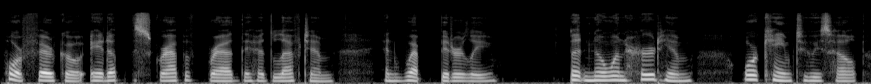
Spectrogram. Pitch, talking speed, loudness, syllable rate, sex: 175 Hz, 170 wpm, -19 LUFS, 4.4 syllables/s, female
